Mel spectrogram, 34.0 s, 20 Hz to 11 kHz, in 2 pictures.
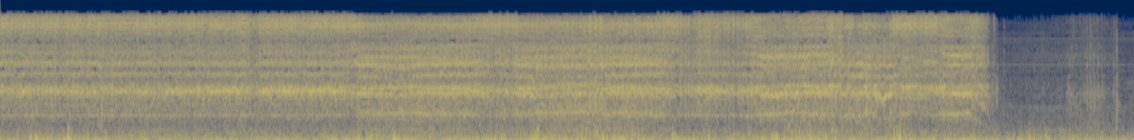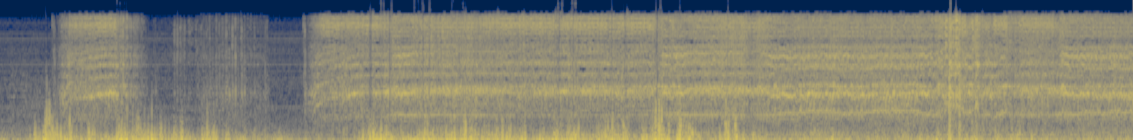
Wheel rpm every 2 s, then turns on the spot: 160, 160, 160, 160, 160, 160, 160, 70, 10, 50, 20, 150, 160, 160, 160, 170, 160.
14-16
